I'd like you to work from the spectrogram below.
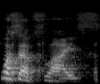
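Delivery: put-on loud Boston accent.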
